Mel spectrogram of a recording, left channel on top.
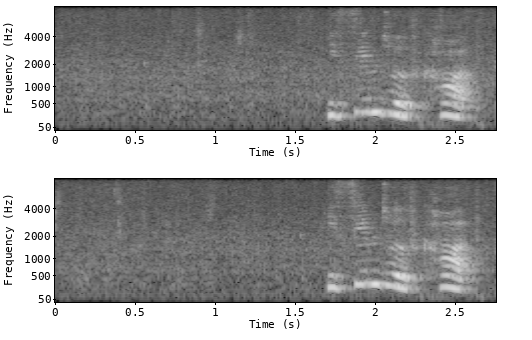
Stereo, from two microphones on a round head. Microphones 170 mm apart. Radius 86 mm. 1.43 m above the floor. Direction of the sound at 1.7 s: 65° right (ahead or behind).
